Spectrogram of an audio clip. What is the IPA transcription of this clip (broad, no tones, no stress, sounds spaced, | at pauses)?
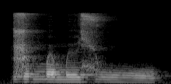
ʐ ɯ ŋ͡m ɛ m e ɕ uː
